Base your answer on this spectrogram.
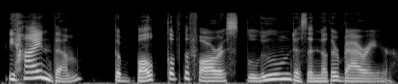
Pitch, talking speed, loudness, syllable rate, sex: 185 Hz, 165 wpm, -18 LUFS, 5.0 syllables/s, female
